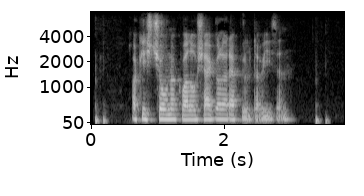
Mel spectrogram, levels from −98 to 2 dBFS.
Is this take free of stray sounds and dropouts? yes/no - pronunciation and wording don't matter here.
yes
